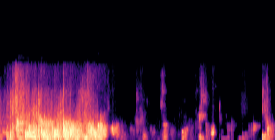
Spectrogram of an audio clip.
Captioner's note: audience applauds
